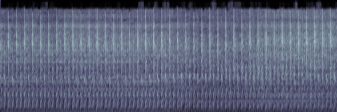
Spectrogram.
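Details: Mitsubishi Mighty Max mini truck engine running with a steady, hard knock about three times a second; rod knock suspected.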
